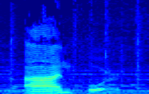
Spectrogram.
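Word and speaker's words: encore: cow Tow and finally words adapted from the French language spelled with e n entrepreneur Onre oncore on Route take action on the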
